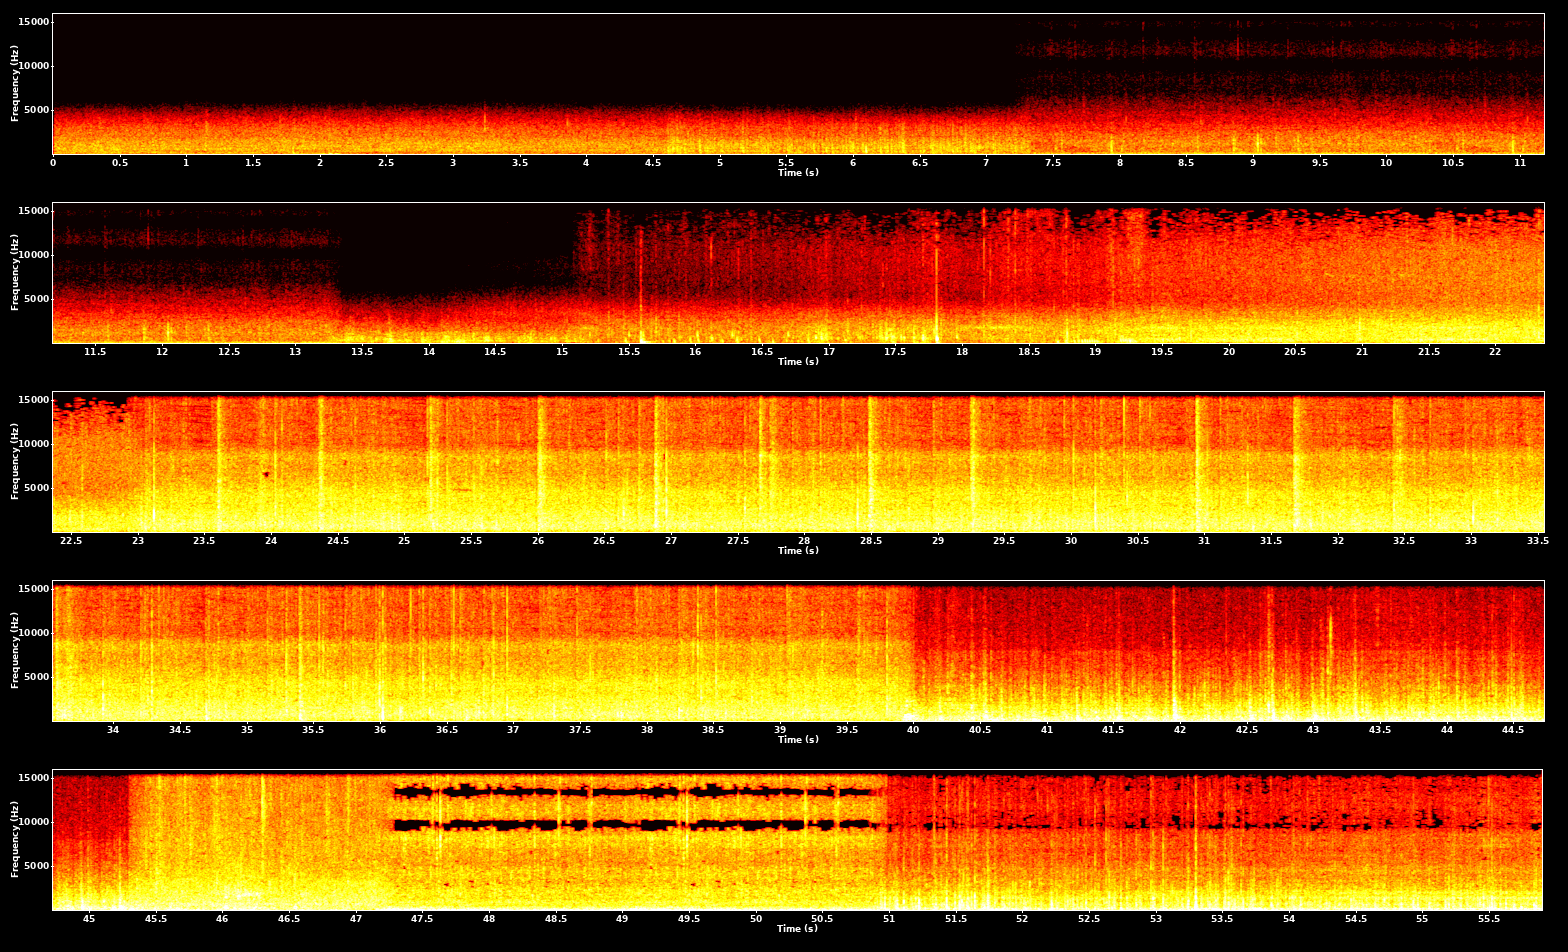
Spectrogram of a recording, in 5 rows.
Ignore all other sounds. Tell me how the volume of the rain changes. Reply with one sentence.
The loudness of the rain goes up.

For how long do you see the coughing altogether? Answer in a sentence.
You can hear the coughing for 2 seconds altogether.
